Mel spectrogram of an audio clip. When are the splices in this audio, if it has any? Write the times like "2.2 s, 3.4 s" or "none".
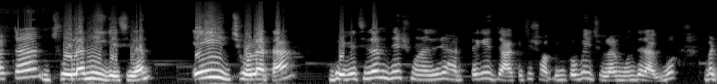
none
